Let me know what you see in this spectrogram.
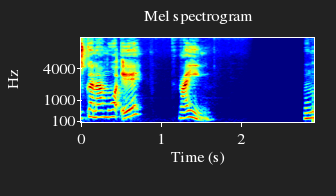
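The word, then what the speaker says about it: ethyne: अब इसके बीच में क्या है ट्रिपल बॉन्ड है, तो इसका नाम हुआ एथाइन। समझ में आ गया आपको, यानी सिंगल बॉन्ड में एन की प्रोनाउंसिएशन आ रही है, डबल बॉन्ड में इन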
